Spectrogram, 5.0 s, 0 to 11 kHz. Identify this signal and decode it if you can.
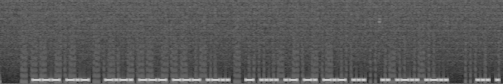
Morse code, heard as a keyed tone, about 48 wpm, 600 Hz. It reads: OK COOL THANKS ILL SE
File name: archived / CRSnet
